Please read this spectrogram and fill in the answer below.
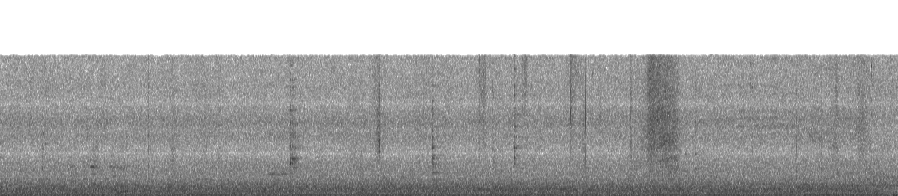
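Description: Steady drone of a ship's machinery: a constant low rumble with an unchanging hum running through it.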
